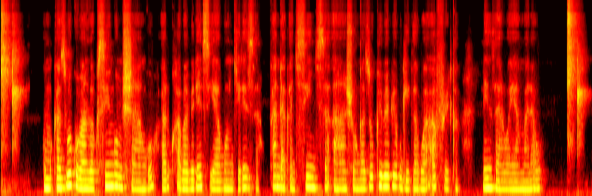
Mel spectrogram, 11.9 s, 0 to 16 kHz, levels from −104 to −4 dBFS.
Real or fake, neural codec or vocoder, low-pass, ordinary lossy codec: real; none; 14.4 kHz; Opus, 16 kbps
